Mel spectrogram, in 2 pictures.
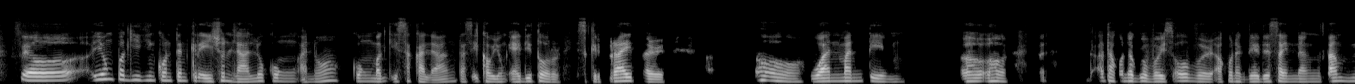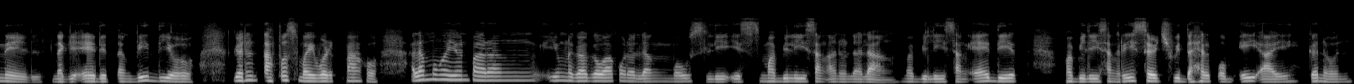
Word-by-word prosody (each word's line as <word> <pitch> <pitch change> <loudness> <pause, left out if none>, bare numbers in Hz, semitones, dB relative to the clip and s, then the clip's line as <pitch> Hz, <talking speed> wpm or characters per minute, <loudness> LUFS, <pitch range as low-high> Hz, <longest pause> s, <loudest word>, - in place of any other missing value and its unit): So - - +4 0.7
yung 240 +2 +3
pagiging 200 -3 -1
content 180 -2 0
creation 155 +1 +1
lalo 130 +4 +1
kung 140 -3 -5
ano, 160 +8 -5
kung 145 -1 -3
mag-isa 135 0 -3
ka 130 - +2
lang, 115 +7 -3
tapos - - -7
ikaw 135 - +1
yung 130 0 -6
editor, 125 -2 +1 0.2
scriptwriter 150 -6 +4 0.9
o 200 - +1
oo, 170 -5 +3 0.3
one 150 +1 +7
man 160 0 +2
team 130 -5 -2 0.6
oo, 150 0 +2 0.4
a - - -10 0.6
at - - -4
ako 155 - 0
nagvo-voice-over, 140 -2 +1
ako 135 +3 -3
nagde-design 135 +1 +1
ng 130 0 -3
thumbnail, 150 -7 +1
nag-eedit 140 +2 0
ng 135 -1 -4
video, 155 -7 +1 0.4
ganon. 190 +3 +1
Tapos 180 +3 +1
may 150 -3 +4
work 145 0 +2
pa 160 -1 -2
ako. 135 -5 -6 0.4
Alam 205 +3 +4
mo - - 0
ngayon, 210 -1 +1
parang 185 -1 -2
yung 180 +1 -4
nagagawa 160 -1 +2
ko 165 - -4
na - - -1
lang 140 0 -5
mostly 125 -3 -5
is 130 0 -4 0.2
mabilisang 140 -1 -2
ano 125 +1 -6
nalang, 120 -4 -3
mabilisang 130 0 -5
edit, 150 0 +2 0.5
mabilisang 135 -1 -2
research 150 -1 +3
with 145 -3 -1
the 125 - +3
help 140 0 0
of 125 -1 -4
AI, 130 -3 0
ganon. 130 -3 -3
145 Hz, 140 wpm, -25 LUFS, 130-160 Hz, 0.9 s, one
